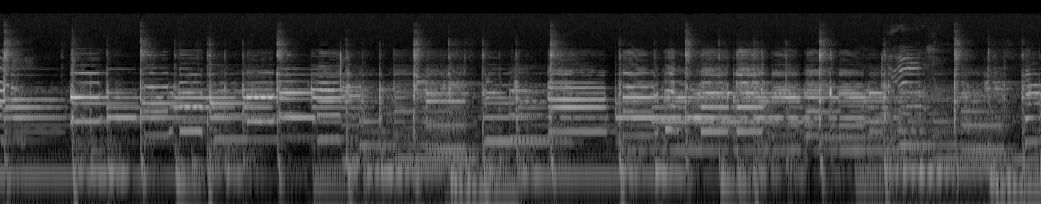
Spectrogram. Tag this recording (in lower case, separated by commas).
music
